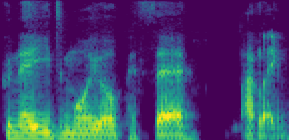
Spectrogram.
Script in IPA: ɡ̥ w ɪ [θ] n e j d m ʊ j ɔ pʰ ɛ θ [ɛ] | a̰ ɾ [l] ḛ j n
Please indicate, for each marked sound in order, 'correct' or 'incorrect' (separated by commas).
incorrect, correct, correct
